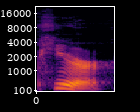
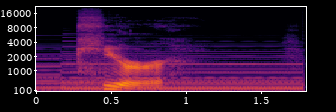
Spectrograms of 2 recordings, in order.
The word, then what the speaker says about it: Pierre: Dakota the coyote state in South Dakota Pierre is pronounced pure well who am I to judge okay pure yeah you know the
